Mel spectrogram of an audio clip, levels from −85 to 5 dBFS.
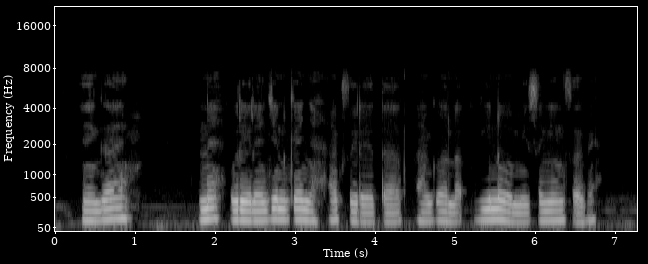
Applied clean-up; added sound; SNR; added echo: none; none; none; none.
